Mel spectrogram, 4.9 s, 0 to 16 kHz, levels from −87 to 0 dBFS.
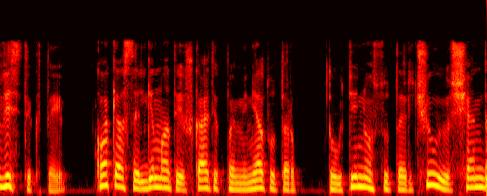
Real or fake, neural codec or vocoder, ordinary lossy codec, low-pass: fake; codec, 16 kHz, 16 kbps, FunCodec, trained on LibriTTS, 50 frames a second; MP3, 48 kbps; 7.2 kHz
